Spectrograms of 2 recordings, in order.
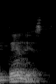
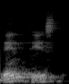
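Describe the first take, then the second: First: The t after the n is dropped. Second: The t after the n is clearly pronounced. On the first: "so they use a contraction and they say dentist" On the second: "Instead of saying dentist"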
